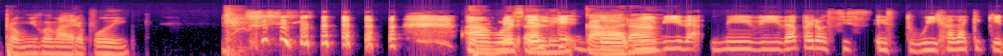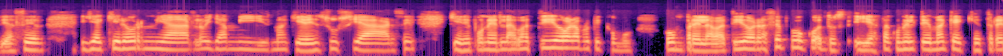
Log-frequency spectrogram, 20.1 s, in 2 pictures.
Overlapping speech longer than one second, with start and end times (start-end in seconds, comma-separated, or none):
4.7-6.7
